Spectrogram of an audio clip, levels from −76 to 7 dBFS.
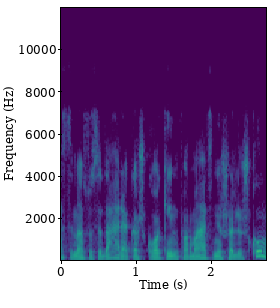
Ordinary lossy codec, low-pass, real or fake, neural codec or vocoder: Opus, 32 kbps; 7.2 kHz; real; none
